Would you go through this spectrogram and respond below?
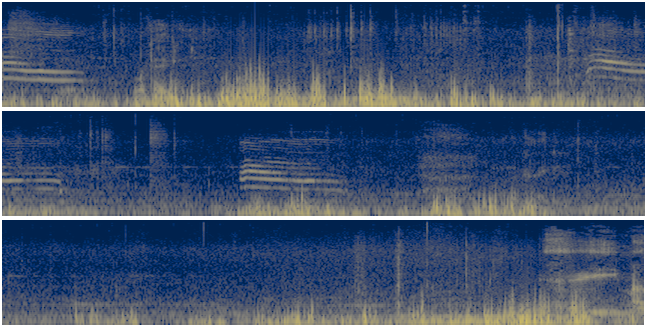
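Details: Zlatan, a pet cat enthusiastically welcoming his owner home, meows several times in falling, harmonic calls spaced seconds apart, mixed with a man's low-pitched Dutch speech and footsteps.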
